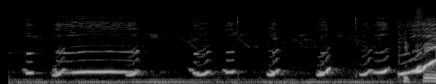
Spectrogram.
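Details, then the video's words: Gibbons calling loudly from the trees at a monkey rescue island, recorded on a cell phone: one long sustained hoot, then a run of short upswept whoops about every half second, ending in a rising, climbing cry. "Gibbon Ape calls"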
